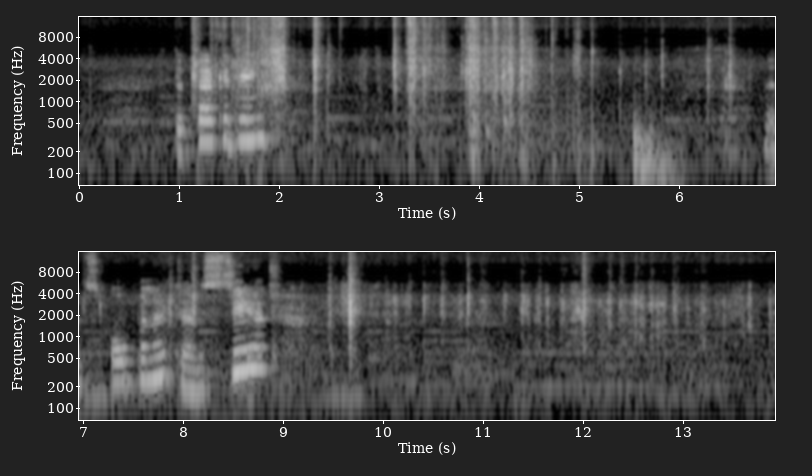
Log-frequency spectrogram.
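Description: Plastic packaging crinkles and rustles in a woman's hands.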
